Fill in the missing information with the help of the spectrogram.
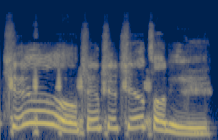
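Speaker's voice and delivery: high, strained cry of "chill"; high-pitched mock panic at Tony; mock alarmed plea. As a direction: beg him to calm down in a mock panic. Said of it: "I'm like".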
